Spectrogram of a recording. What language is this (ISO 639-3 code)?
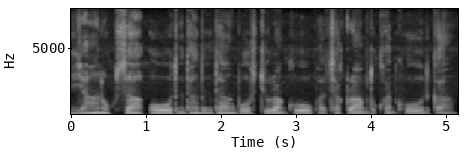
grt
